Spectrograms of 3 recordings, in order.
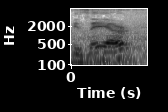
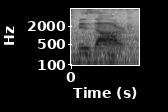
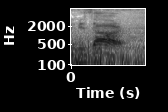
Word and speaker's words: bizarre: me because this is not the pronunciation the pronunciation of this word is not bizarre it's bizarre okay bizarre speak with me there in the in your rooms in your homes wherever you are from just say bizarre strange is fine then it comes puzzling puzzling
